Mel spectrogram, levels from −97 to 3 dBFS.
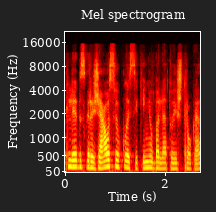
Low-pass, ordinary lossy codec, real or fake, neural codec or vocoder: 14.4 kHz; Opus, 16 kbps; fake; codec, 44.1 kHz, 7.8 kbps, DAC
